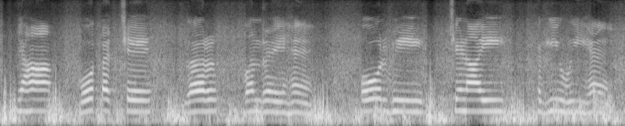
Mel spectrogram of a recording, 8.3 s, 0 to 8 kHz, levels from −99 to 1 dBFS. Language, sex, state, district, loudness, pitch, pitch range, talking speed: Hindi, female, Haryana, Rohtak, -14 LUFS, 235 Hz, 220-245 Hz, 95 wpm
